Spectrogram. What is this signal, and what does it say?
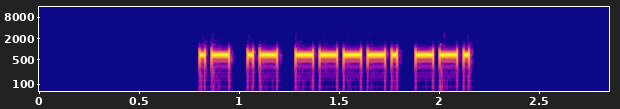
Morse code, heard as a keyed tone, about 40 wpm, 700 Hz. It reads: AA9G
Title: USA Call Signs - 4 Characters - 40wpm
